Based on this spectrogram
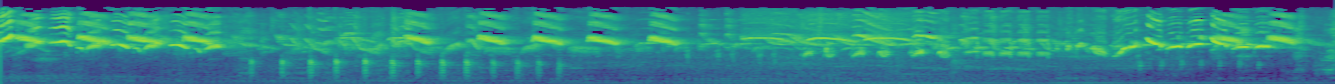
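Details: Long, varied song of a caged, wild-caught adult Chinese hwamei: busy whistled phrases, trills and repeated slurred notes, with a run of regular light clicks in the background early on.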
